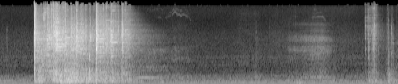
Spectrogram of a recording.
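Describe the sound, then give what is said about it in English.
A piece of plain, non-safety glass is broken in a demonstration: it shatters with a loud crash, a second sharp impact follows a moment later, and shards tinkle and settle into quiet, with a faint clink near the end. “Here's just a piece of glass.”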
